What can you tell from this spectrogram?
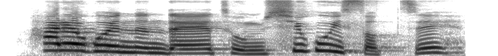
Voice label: neutral, monologue

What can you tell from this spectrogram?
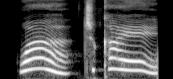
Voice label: excitement, monologue

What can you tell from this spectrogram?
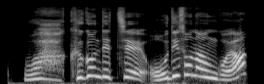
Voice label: surprise, monologue

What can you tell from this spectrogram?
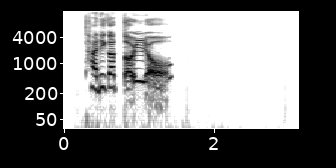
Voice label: fluster, monologue

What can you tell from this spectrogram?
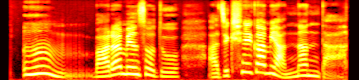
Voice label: fluster; monologue

